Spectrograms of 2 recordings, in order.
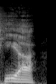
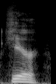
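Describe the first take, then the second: First: It is said in a Boston accent. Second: It is said in a plain, non-Boston accent.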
